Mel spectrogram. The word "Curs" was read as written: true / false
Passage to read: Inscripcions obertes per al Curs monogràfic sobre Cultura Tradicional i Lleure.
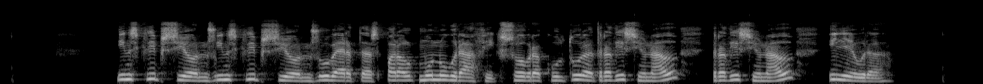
false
